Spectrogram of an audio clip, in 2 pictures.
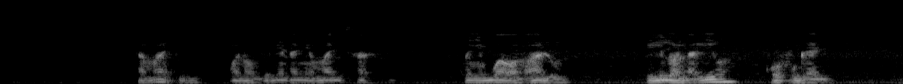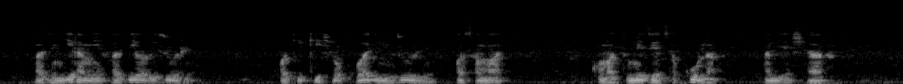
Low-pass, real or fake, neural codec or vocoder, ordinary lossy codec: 7.2 kHz; real; none; AAC, 48 kbps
